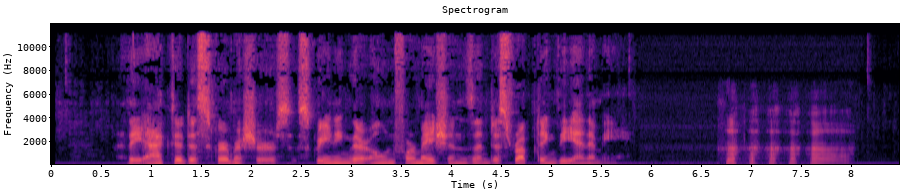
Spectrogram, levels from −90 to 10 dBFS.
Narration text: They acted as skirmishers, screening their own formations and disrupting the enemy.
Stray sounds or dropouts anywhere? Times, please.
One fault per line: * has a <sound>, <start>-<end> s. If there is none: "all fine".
* has a laugh, 6.7-8.0 s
